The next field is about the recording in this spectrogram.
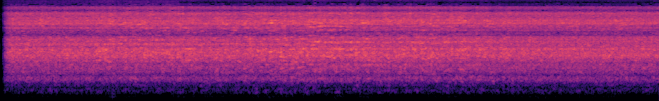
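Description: Steady high rushing friction hiss from the bearing that eases only slowly as grease goes in: a dry bearing being relubricated.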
